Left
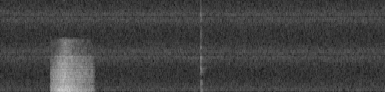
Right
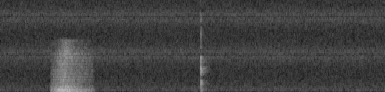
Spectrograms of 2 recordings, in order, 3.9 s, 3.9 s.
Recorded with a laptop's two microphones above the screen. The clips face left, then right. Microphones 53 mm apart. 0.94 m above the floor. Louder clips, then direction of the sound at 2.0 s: Right 11 dB; 50° right (ahead or behind).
